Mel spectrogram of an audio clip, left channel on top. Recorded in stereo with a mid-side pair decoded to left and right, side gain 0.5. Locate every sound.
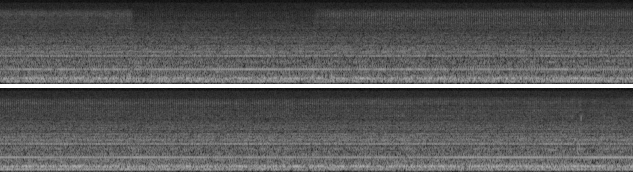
0.0 s a fan: 25° right, 1.6 m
